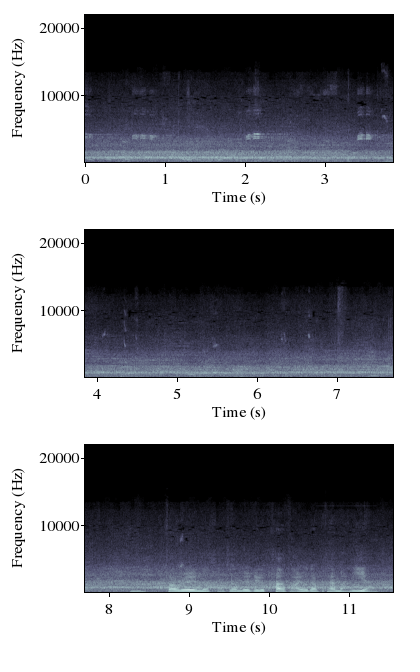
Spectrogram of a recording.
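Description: A large crowd murmurs steadily in an echoing hall.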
